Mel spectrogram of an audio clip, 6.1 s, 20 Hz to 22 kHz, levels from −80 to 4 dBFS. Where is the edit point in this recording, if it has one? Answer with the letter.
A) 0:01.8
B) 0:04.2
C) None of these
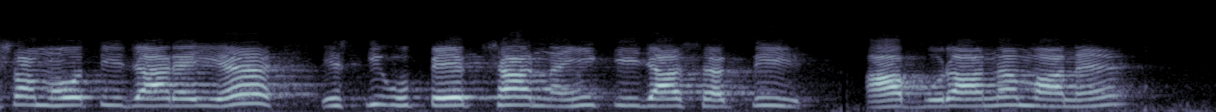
C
